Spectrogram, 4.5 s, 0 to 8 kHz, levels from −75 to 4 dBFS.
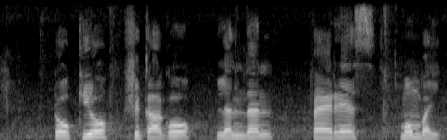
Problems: constant background noise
